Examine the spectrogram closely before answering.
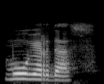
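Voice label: "мувердас" Komi, female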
